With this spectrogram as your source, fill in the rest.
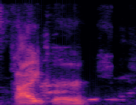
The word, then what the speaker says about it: Tykr: my team who put the pronunciation is ticker and uh would have been blessed to have the notes beforehand. I could have fixed that. It is ticker.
